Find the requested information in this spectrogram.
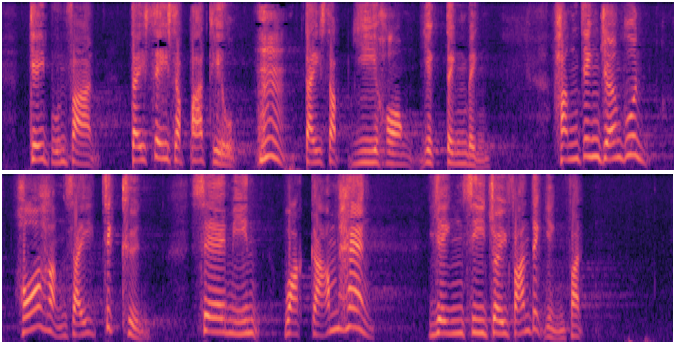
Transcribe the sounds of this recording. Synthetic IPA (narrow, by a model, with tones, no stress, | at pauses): ke˥jpuː˨˥nfaː˧n | t̪ɐ˨jse˧jsɐ˨pːaː˧t̪ʰiː˨˩w̩˥t̪ɐ˨jsɐ˨p̚jiː˨hɔː˨ŋjɪ˨k̚t̪ɪ˨ŋmɪ˨˩ŋ | hɐ˨˩ŋt͡sɪ˧ŋt͡ʃœː˨˥ŋkuː˥n | hɔː˨˥ɦɐ˨˩ŋsɐ˨˥jt͡sɪ˥kʰːyː˨˩n | sɛː˧miː˨˥n | waː˨˩kːaː˨˥mɦɛː˥ŋ | jɪ˨˩ŋsiː˨t͡ʃɵ˨ɥfaː˨˥nt̪ɪ˥k̚jɪ˨˩ŋfɐ˨t̚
